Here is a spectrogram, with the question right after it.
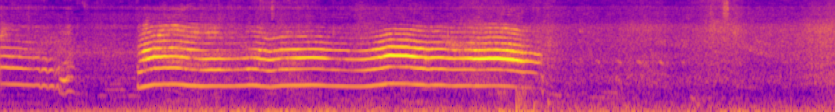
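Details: Domestic cat, angry at another cat, letting out a drawn-out tonal yowl lasting about two seconds. The yowl wavers slightly in pitch and ends abruptly, with a brief earlier mew and faint room noise.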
